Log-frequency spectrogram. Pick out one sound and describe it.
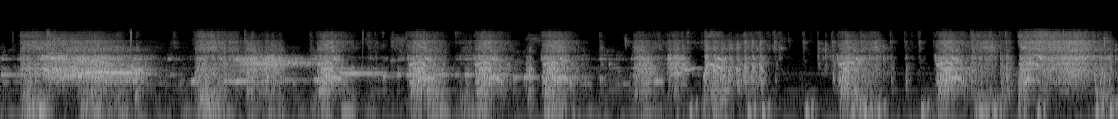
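Fighting game sound effects and music play from a television speaker.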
